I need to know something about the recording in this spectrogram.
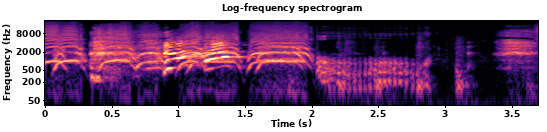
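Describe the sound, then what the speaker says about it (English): A dog barks and yelps in a rapid run of strained, howling calls, loud and close, followed by rougher, broken vocal noises with short gaps. "Their barking is so cute."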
